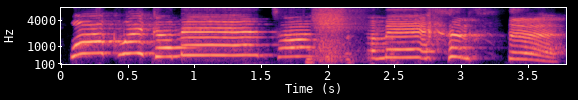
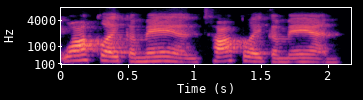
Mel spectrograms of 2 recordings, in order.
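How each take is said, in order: First: It is said in a very high voice. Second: It is said in a normal, lower voice.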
